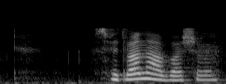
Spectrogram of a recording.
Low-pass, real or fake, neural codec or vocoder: 5.4 kHz; real; none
